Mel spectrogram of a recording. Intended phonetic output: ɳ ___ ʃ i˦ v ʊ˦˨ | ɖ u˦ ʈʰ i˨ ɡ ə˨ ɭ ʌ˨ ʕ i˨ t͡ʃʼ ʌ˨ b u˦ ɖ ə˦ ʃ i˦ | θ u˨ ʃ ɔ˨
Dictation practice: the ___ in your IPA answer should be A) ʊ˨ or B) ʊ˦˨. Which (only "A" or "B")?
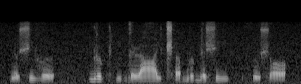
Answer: A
